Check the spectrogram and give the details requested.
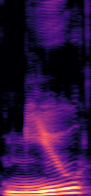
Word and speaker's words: mu: which is given by the symbol mu that's m u mu um pronounce m e w mu of the discrete random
